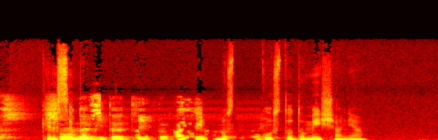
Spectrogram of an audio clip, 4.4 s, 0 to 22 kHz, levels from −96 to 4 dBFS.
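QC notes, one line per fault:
0.00–0.32 s, 0.88–1.03 s, 1.39–1.49 s, 1.77–1.87 s, 2.26–2.67 s: echo leak. A delayed copy of the speech returns about 0.42 s later, roughly 5 to 20 dB below it. This is likely loudspeaker pickup that the far end's echo canceller failed to remove.
0.91–2.21 s, 2.40–2.59 s: speech suppressed in double talk. The speech dips and drops out in pieces, by up to about 30 dB, for roughly a second in the first stretch. This is likely the echo canceller turning down both talkers while they overlapped.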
